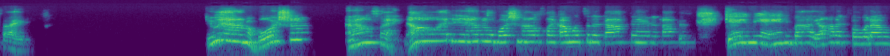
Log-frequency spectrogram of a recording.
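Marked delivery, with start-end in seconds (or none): 2.0-3.0 high, loud incredulous question; accusing mother. Retold or imitated. Mother confronting daughter over the abortion, shocked and accusing. 4.1-8.9 high, rushed protest; indignant denial. Retold or imitated. Daughter lying to her mother about the abortion, high defensive denial.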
